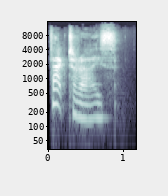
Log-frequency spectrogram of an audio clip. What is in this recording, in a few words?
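"factorize", British English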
